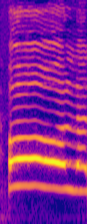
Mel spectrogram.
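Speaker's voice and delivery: a bright, booming welcome to a dear friend; joyful greeting. Retold or imitated. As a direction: greet him like a long-lost best friend. Father greets old friend at door.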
